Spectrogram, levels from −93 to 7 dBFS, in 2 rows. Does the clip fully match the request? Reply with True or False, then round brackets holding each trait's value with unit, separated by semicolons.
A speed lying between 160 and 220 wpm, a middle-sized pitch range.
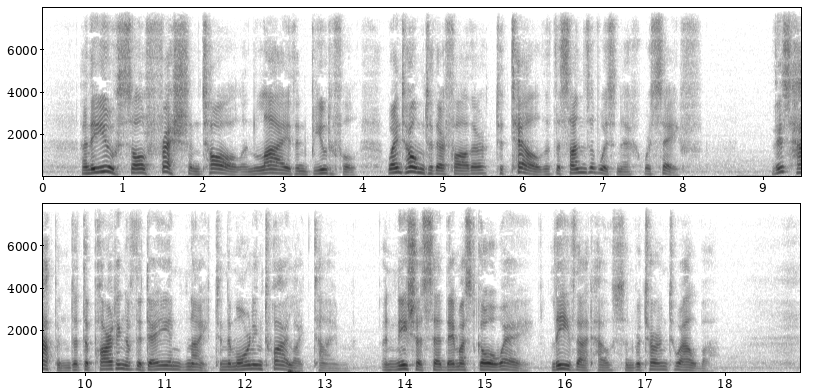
False (170 wpm; 6.7 semitones)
